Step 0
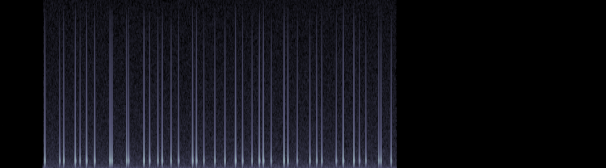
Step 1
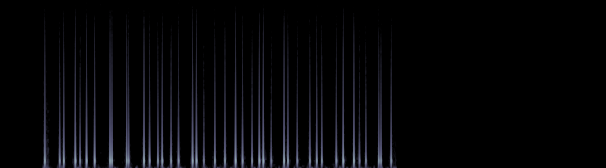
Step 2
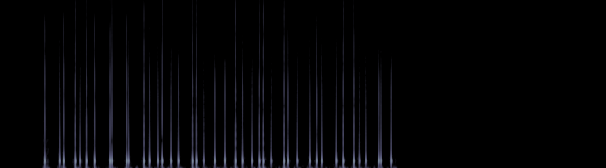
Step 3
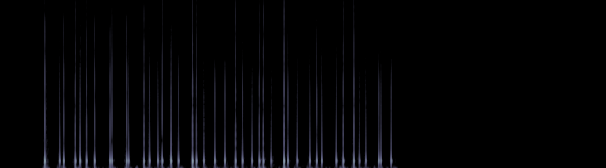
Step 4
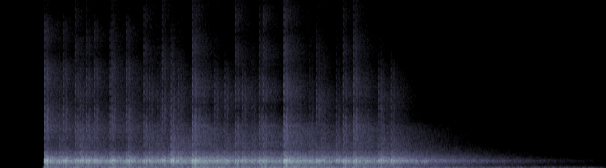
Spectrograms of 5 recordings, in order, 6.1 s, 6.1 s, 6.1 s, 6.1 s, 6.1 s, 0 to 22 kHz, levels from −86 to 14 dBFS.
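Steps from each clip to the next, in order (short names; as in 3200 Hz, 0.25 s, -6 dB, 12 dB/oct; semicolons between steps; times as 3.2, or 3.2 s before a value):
median-filter separation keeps percussive; high shelf 5800 Hz -11.5 dB; reverb removal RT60 1.6 s
one-sided fold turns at -13 dBFS; fifteen-band EQ 160 Hz +7 dB, 1000 Hz +4 dB, 2500 Hz -4 dB, 10000 Hz +3 dB; limiter -9 dBFS, peak gain reduction 4 dB; gain -7 dB
chopper 8.8 Hz, depth 60%, duty 20%; gain +6 dB
reverb RT60 2.5 s, pre-delay 11 ms, DRR -8.5 dB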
